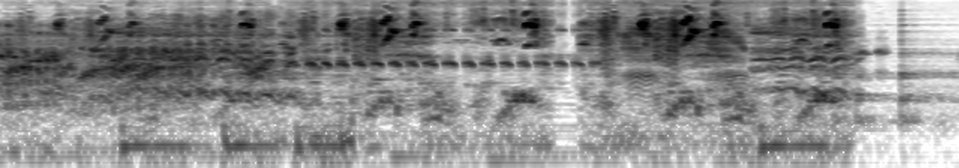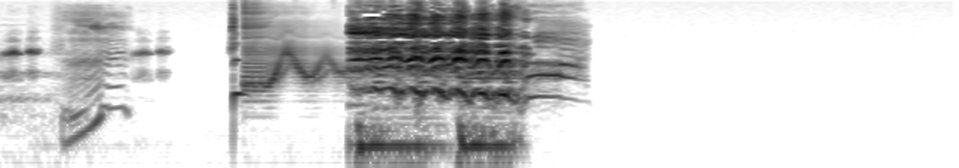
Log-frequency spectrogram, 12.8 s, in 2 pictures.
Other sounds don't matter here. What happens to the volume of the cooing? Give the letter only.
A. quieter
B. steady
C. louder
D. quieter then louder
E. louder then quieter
C.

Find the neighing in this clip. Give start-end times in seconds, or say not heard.
0.8-2.4, 5.0-5.8, 8.8-10.0.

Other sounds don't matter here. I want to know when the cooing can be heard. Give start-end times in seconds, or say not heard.
0.0-5.8.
